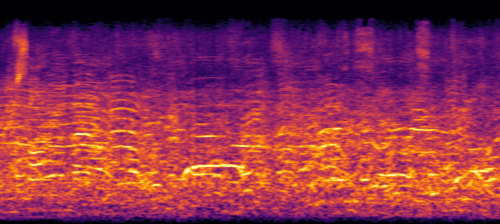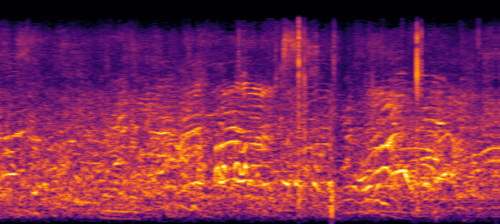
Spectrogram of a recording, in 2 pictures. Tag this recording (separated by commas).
Speech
